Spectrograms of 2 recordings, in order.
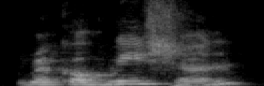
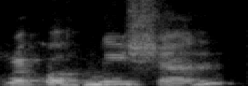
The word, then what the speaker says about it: recognition: Recognition, ni is stressed.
